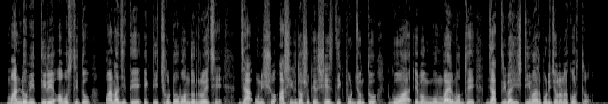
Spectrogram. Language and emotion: Bengali, neutral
